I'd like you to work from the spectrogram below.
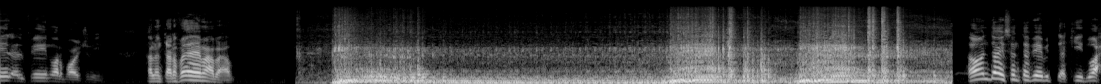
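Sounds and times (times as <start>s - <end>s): car engine revving: 3.0s - 9.6s.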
